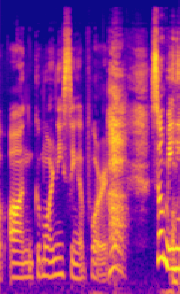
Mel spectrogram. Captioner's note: gasps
